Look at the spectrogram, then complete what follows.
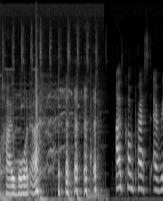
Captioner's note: laughing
